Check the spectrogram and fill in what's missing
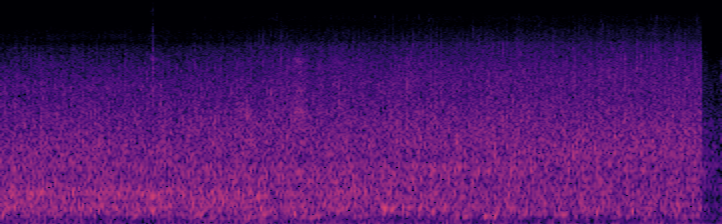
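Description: A river flows steadily beneath an old bridge at a forgotten village, giving a continuous close rushing wash with no voices. The sound stops abruptly at the very end.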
